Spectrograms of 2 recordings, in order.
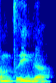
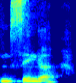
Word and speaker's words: Mzinga: My name is Mzinga. Most people pronounce it Msinga, but it takes some time to get a little bit of a click into it.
